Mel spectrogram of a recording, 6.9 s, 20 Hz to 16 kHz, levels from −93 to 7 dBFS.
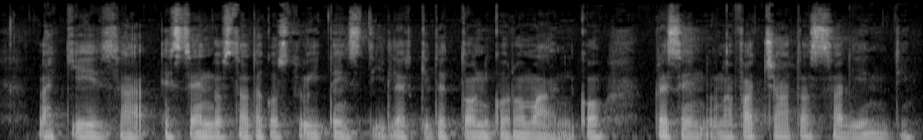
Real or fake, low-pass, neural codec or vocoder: fake; 14.4 kHz; vocoder, 44.1 kHz, 128 mel bands, Pupu-Vocoder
